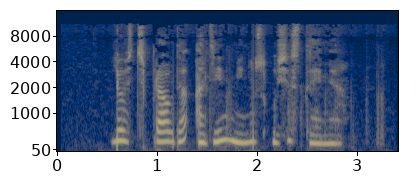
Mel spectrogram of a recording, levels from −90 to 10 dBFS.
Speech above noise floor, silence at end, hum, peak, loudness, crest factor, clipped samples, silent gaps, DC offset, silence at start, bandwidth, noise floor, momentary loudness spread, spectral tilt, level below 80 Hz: 37 dB; 0.15 s; none; -4 dBFS; -23 LUFS; 20 dB; under 0.1%; none; under 0.1%; 0.55 s; 11.5 kHz; -60 dBFS; 9 LU; -3 dB/octave; -56 dBFS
